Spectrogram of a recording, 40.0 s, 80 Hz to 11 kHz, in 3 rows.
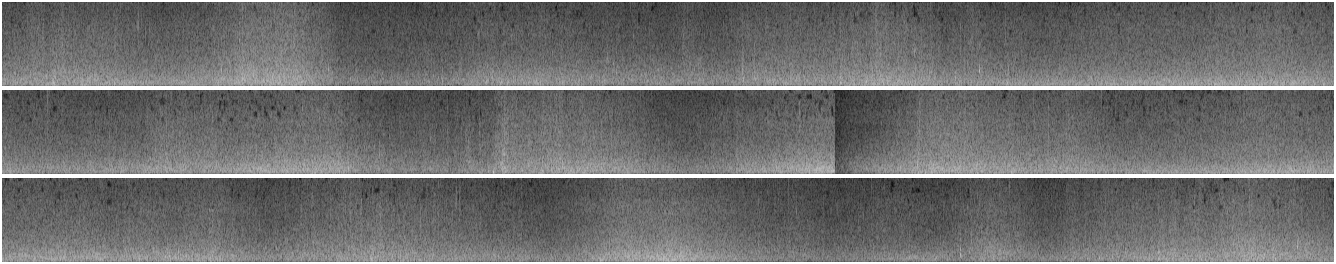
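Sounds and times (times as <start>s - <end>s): waves breaking and washing in: 0.0s - 39.9s.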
